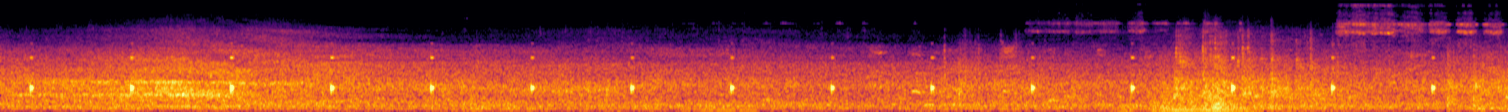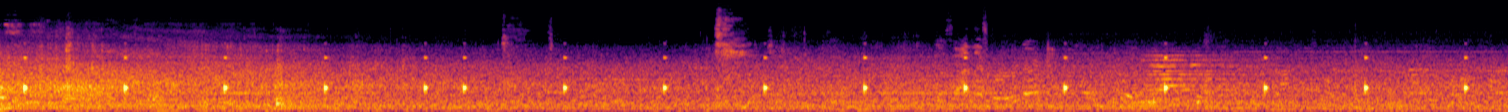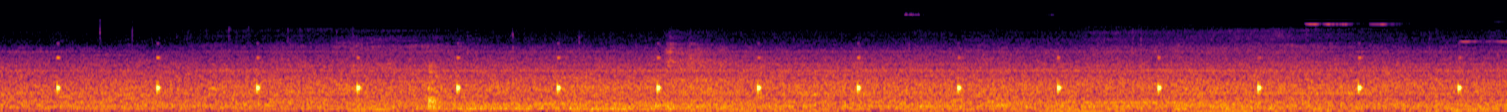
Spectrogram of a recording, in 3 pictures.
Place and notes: An audible crosswalk signal, NYC.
